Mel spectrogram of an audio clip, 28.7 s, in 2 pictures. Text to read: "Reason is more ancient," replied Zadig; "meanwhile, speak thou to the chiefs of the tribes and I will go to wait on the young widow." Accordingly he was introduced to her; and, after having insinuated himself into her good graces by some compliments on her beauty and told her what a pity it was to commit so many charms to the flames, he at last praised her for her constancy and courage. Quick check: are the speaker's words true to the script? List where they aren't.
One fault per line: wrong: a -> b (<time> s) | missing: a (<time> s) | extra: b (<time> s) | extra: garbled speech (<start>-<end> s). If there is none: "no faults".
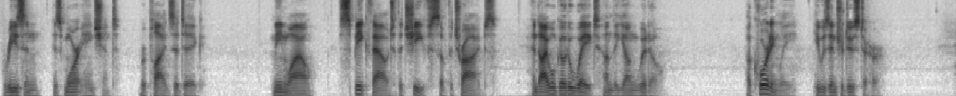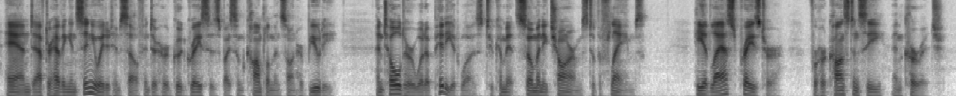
no faults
